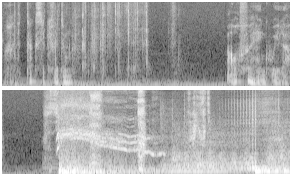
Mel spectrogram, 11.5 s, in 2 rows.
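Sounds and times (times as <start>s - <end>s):
speech: 0.6s - 1.6s, 4.5s - 5.9s, 8.8s - 11.5s
person screaming: 6.8s - 9.2s.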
